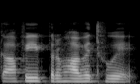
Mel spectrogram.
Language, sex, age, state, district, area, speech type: Hindi, male, 45-60, Rajasthan, Jaipur, urban, spontaneous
